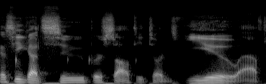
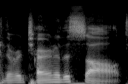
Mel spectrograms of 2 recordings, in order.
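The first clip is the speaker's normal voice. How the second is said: ordinary talk, nothing marked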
